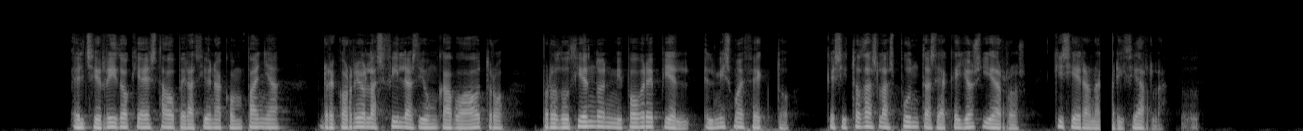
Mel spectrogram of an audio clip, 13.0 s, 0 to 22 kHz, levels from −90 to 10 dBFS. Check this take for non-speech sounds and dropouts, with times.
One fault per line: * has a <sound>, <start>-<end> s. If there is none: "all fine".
* has a dropout, 11.0-11.1 s
* has a laugh, 11.8-12.0 s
